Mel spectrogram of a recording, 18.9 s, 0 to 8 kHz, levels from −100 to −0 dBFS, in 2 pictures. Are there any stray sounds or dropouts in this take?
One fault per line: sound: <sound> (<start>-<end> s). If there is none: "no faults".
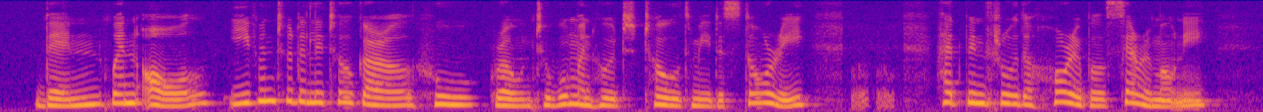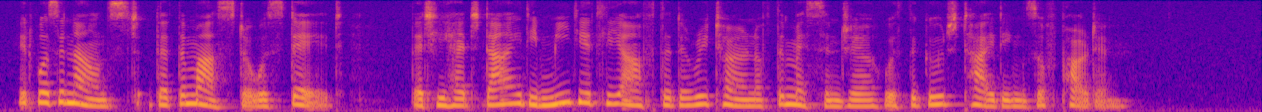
sound: laugh (6.4-6.7 s)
